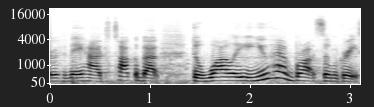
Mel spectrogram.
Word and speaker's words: Diwali: All right, so before we go any further, am I pronouncing that correctly? Am I saying, I said Diwali? Yes, Diwali.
